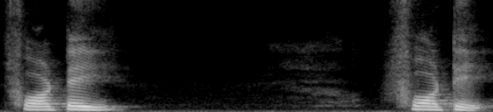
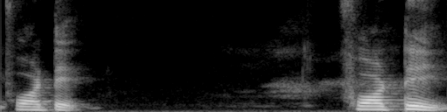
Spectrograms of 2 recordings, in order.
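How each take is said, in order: The two takes are said the same way.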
